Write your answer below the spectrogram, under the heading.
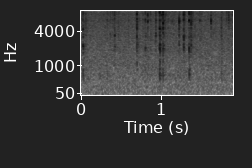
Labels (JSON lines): {"label": "ambient", "recorder": "HydroMoth"}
